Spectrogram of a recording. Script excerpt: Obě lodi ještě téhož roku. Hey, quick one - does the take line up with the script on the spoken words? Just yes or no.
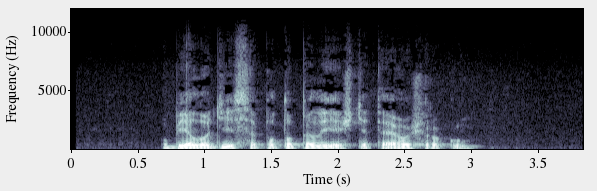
no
